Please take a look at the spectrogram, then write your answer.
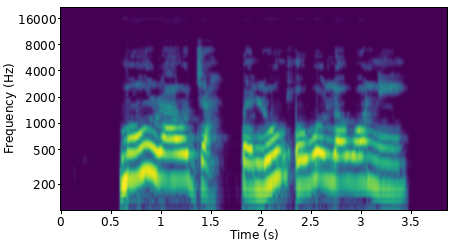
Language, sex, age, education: Yoruba, female, 30-45, tertiary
